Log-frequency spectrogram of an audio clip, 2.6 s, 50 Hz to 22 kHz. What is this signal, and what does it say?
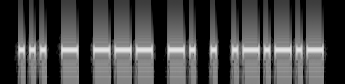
Morse code, heard as a keyed tone, about 30 wpm, 600 Hz. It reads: STONE.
